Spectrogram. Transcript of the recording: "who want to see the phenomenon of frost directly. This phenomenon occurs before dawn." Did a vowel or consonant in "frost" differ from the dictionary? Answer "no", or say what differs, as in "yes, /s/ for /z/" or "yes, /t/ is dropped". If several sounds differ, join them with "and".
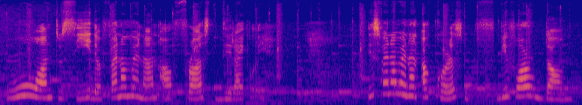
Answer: no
